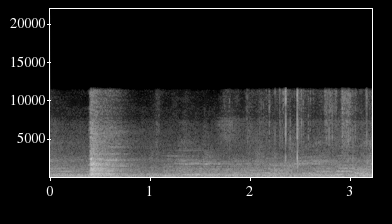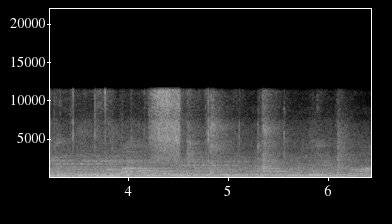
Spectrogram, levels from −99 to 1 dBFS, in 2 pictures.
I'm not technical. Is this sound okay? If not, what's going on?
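No, not quite. All the way through, the sound has a grainy, hissy edge and nothing above 11.5 kHz, so it sounds dull on top. That's likely Bluetooth LC3 compression, which squeezes the audio in 10 ms chunks and fakes the highs with noise.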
